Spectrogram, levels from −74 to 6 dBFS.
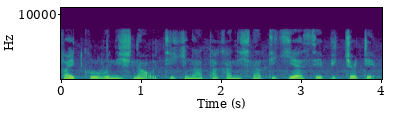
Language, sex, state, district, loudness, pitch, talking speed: Nagamese, female, Nagaland, Dimapur, -17 LUFS, 190 Hz, 165 wpm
